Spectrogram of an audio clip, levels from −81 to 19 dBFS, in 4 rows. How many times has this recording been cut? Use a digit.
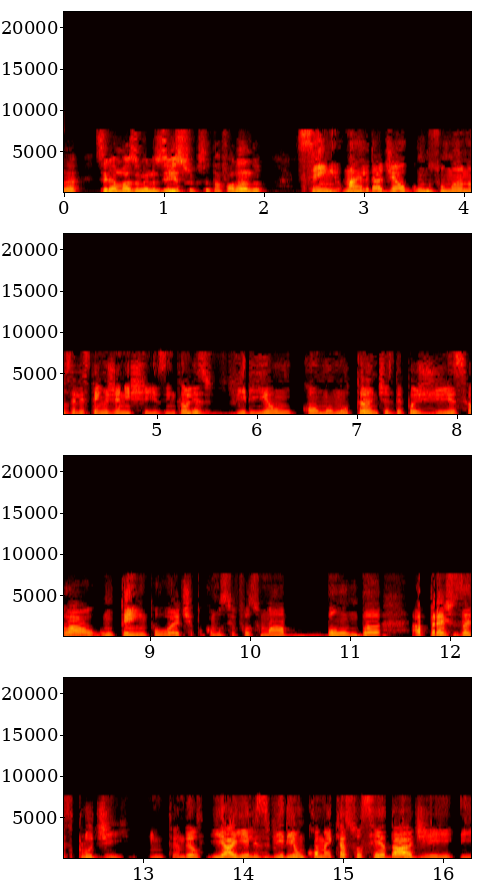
2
